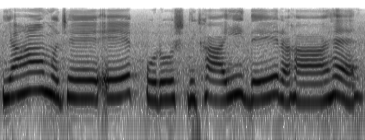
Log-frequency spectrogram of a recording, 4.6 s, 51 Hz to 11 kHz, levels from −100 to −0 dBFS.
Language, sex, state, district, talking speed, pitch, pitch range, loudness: Hindi, female, Madhya Pradesh, Katni, 105 wpm, 255 Hz, 240-280 Hz, -9 LUFS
